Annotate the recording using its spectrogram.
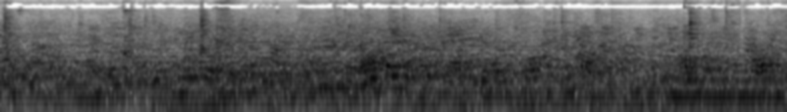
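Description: A crowd of people chatters nearby, outdoors.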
